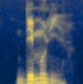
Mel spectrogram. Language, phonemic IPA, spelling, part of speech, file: French, /de.mɔ.liʁ/, démolir, verb, Fr-démolir.ogg
- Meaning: 1. to demolish 2. to wreck, to ruin 3. to shellac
